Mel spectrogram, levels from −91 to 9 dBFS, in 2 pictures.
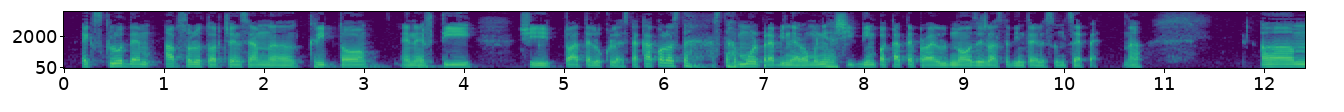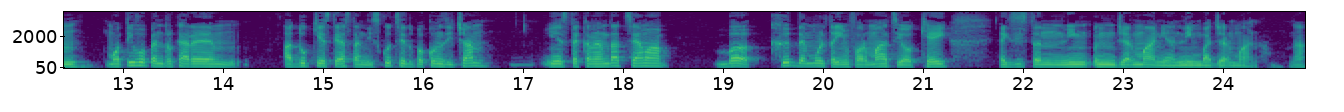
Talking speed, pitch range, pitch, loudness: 140 wpm, 95-125 Hz, 110 Hz, -24 LUFS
